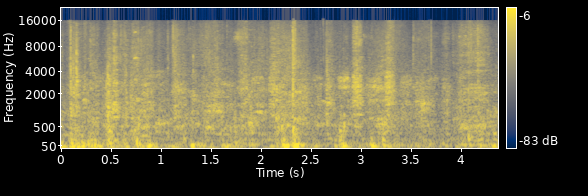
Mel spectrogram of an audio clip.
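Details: Golden Retriever panting, heard as soft, breathy noise bursts in an uneven rhythm of roughly three to four per second, with faint thumps and scuffles indoors.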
